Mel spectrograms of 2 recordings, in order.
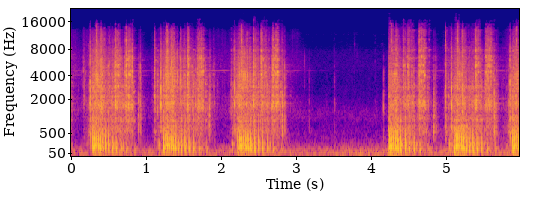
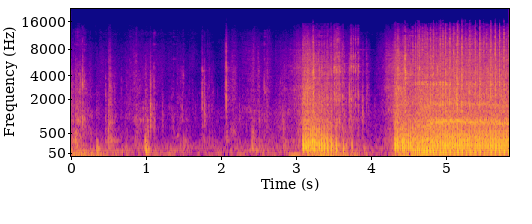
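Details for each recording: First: Lightly used Husqvarna 435 X-Torq chainsaw on a cold start with choke, fuel looking a little dark: five rough, second-long bursts on the pull cord, each dying at once with no catch; a no-start, possibly from the old fuel. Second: Husqvarna 435 X-Torq chainsaw after fitting a replacement part with a slightly different face: sharp two-stroke bursts settle into a steady, even buzzing idle with no hunting or stalling; idles normally.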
